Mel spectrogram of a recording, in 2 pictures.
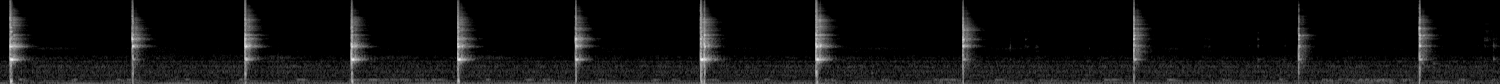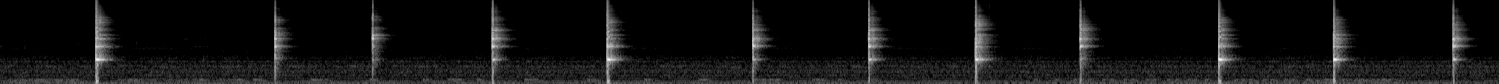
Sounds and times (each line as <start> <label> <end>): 0.0 Wood block hits 0.4
1.3 Wood block hits 1.6
2.4 Wood block hits 2.7
3.5 Wood block hits 3.8
4.6 Wood block hits 4.8
5.8 Wood block hits 6.0
7.0 Wood block hits 7.3
8.2 Wood block hits 8.4
9.6 Wood block hits 9.9
11.3 Wood block hits 11.6
14.2 Wood block hits 14.4
16.0 Wood block hits 16.2
17.8 Wood block hits 18.0
18.7 Wood block hits 19.0
19.9 Wood block hits 20.2
21.0 Wood block hits 21.3
22.5 Wood block hits 22.8
23.7 Wood block hits 24.0
24.8 Wood block hits 25.0
25.8 Wood block hits 26.1
27.2 Wood block hits 27.4
28.3 Wood block hits 28.6
29.5 Wood block hits 29.8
